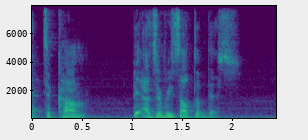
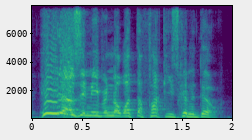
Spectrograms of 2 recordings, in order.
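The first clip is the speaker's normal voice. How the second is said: much higher and louder, fast furious rant; real anger; 10 semitones higher, 6 dB louder, faster than usual. Real, not acted. Commentator rages at an inconsistent president, fast furious shouting. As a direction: let it rip at the president, exasperated. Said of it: "I am pissed".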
